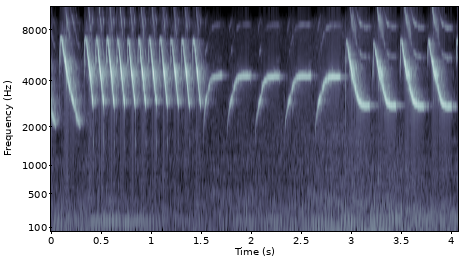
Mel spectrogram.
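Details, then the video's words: Belgian canary song for teaching canaries to sing: a rapid rolling trill of bright repeated notes, followed by slower rising whistled slurs and then quick descending phrases. "Belgian Canary Singing Makes Your Canary Sing All The Time!!"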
